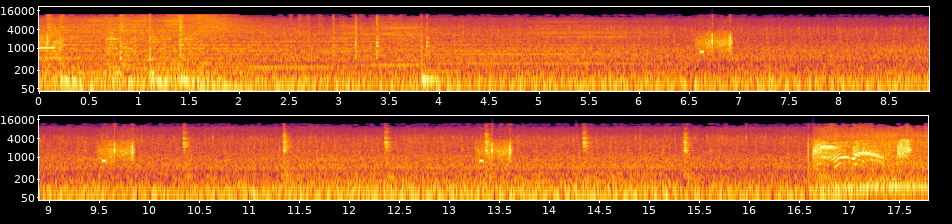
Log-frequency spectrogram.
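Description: A tank engine idles with a low, steady rumble.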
